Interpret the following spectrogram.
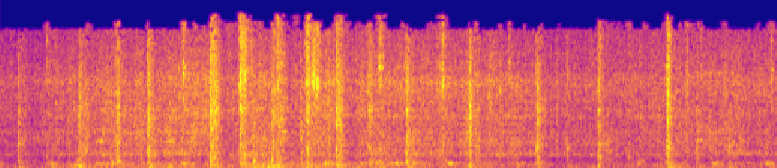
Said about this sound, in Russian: Поезд на подходе к Блю-Риверу.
